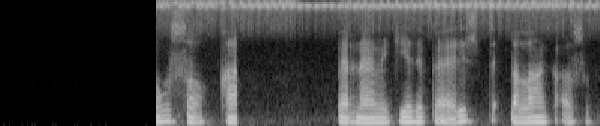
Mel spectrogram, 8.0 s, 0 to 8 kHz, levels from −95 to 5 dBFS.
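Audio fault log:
0.00–2.08 s, audio dropout to silence: the clip opens already inside a stretch of silence, with no room tone. It likely comes from lost input while writing continued. Unlike a quiet pause, the speech returns abruptly at 2.08 s.
3.14–3.16 s, skip ahead: the speech jumps forward with no audible gap or fill. About 0.7 s of material is simply missing, and the two sides are butted together. Unlike a dropout, nothing goes silent. The G.722 band limit at 8 kHz stays constant across the join.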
